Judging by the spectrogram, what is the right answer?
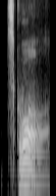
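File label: "squall", British English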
